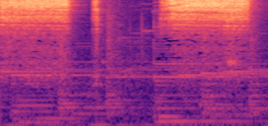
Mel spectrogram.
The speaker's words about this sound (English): You pull out the cola can and flip open the top. The soda can sprays you lightly in the face.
